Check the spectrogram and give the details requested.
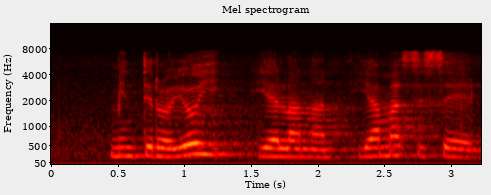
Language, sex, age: Tsonga, female, 20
